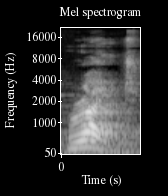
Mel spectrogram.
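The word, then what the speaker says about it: write: राइट। हमने W को क्यों नहीं प्रोनाउंस किया? बिकॉज डियर स्टूडेंट्स, इस वर्ड में W है साइलेंट, खामोश।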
